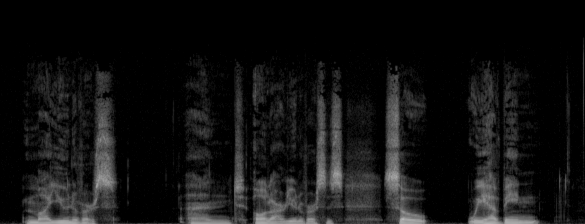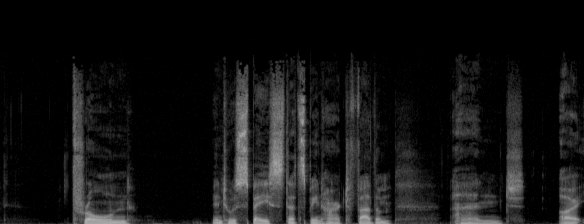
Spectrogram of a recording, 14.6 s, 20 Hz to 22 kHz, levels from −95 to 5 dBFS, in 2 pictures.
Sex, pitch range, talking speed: male, 110-120 Hz, 85 wpm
